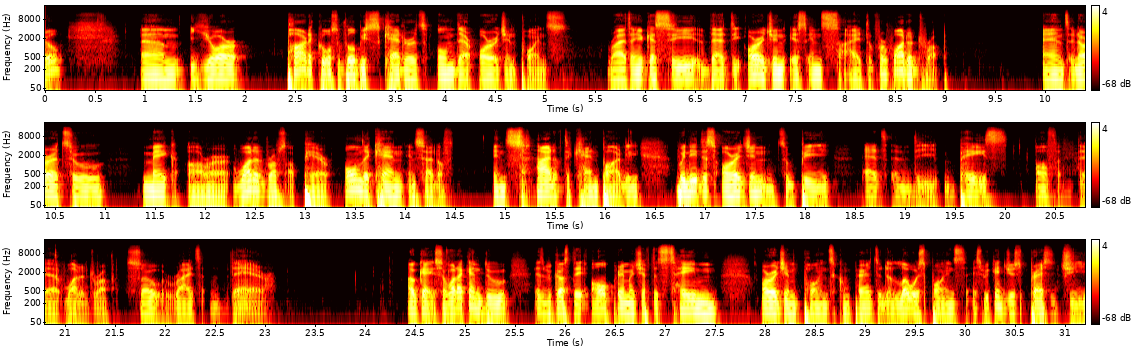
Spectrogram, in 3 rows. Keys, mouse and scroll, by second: 21.4-25.0 middle drag, 30.9 g.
